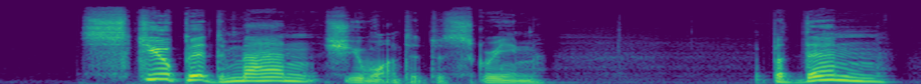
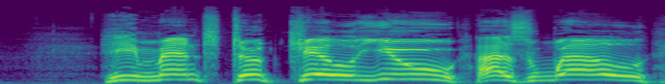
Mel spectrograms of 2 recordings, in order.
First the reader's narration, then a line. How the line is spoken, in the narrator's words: he roared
